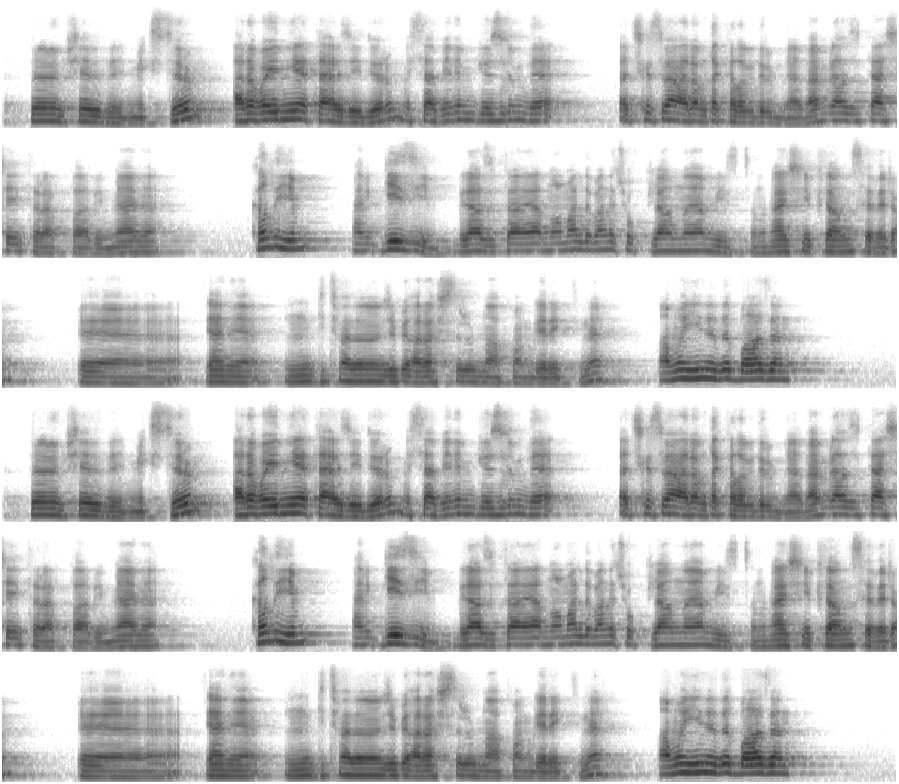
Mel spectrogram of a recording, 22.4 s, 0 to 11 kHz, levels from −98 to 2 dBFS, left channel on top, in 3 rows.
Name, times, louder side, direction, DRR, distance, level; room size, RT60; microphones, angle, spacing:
voice 1, 0.2-1.7 1.9-4.6 5.1-8.8 9.5-10.1 10.4-15.0 15.6-20.0 20.4-21.5, right 2 dB, 20° right, 15 dB, 0.4 m, -30 dB
20.0 x 13.0 x 3.8 m, 0.69 s
head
